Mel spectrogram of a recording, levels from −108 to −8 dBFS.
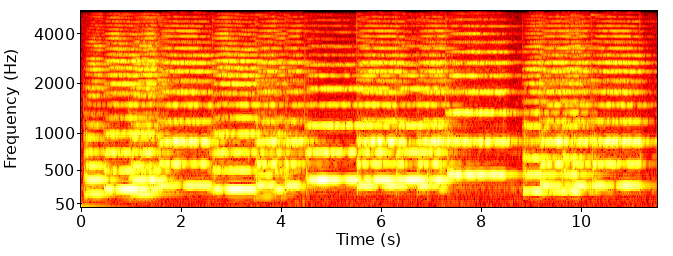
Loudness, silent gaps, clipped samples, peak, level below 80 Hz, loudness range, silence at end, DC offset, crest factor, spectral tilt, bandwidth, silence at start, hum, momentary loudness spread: -17 LUFS; none; under 0.1%; -4 dBFS; -66 dBFS; 3 LU; 0 s; under 0.1%; 14 dB; -6.5 dB/octave; 5.4 kHz; 0.05 s; none; 7 LU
